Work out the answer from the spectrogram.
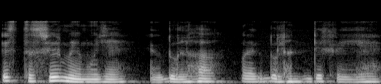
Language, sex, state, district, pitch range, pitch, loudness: Hindi, male, Arunachal Pradesh, Papum Pare, 120-140 Hz, 125 Hz, -17 LUFS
